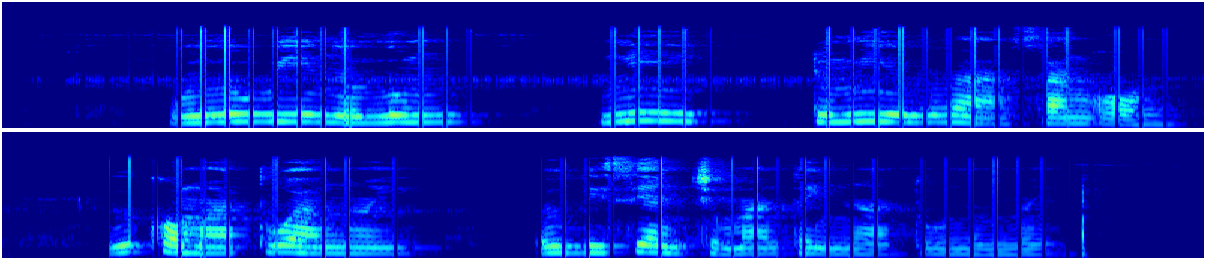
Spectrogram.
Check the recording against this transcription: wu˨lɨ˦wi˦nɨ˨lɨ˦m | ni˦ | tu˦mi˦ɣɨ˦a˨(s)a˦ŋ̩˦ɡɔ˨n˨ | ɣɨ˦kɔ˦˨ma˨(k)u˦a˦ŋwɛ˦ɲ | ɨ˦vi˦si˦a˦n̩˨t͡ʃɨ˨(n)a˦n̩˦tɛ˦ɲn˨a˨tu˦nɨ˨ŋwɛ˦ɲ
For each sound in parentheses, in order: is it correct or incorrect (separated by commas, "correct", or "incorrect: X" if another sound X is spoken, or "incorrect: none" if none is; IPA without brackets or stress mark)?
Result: correct, incorrect: t, incorrect: m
